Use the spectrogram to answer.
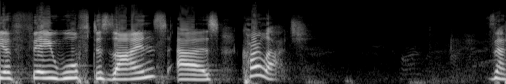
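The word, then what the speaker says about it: Karlach: We have Faye Wolf Designs as Carlatch. Is that how I'll have you say that name for us. Huh? How do you say the name? Carlac from Baldur's Gate.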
